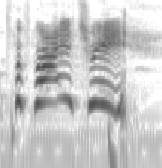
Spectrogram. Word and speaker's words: proprietary: Okay, I was pronouncing it how it was spelled, okay, because I forgot. I forgot how you meant to say the word. Please understand. You need to find the missing syllable, yeah.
